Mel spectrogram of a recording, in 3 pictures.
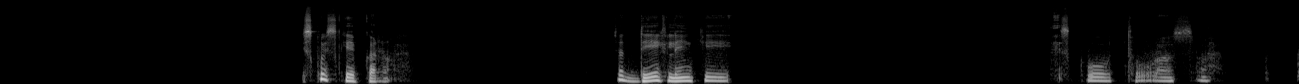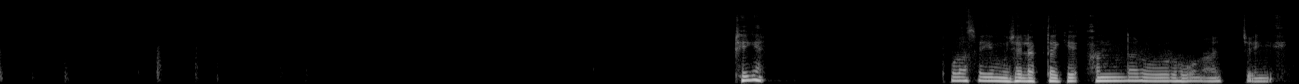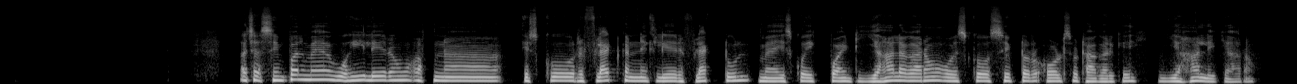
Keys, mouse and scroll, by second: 0.6 alt+click, 2.0 shift+click, 3.3 space, 3.4-8.5 drag, 8.5-19.3 drag, 19.6 space, 19.8 click, 20.1 space, 21.4 click, 24.0-25.9 shift+drag, 26.1 z, 26.7 click, 26.8 space, 27.3 space, 27.7 click, 27.8 space, 31.2 right click, 32.3-38.7 drag, 36.0-37.9 alt+shift+drag.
